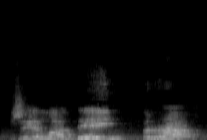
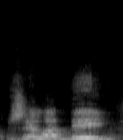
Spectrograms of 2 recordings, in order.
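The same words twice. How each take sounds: First: Geladeira with a light tapped R in the last syllable; correct soft R. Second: Geladeira with a hard aspirated H-like R in the last syllable; wrong strong R. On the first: Teacher showing the correct form of geladeira, soft R. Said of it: "esta é a forma correta". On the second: Teacher showing the wrong form of geladeira, strong R. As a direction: mispronounce geladeira, ending it in a strong HA. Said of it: "essa é a forma errada". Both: Shown as a demonstration.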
